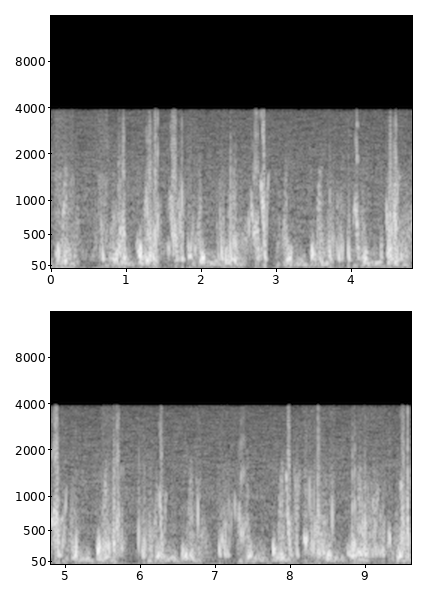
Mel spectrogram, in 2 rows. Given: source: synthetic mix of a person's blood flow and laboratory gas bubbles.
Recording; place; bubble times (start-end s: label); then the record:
Doppler ultrasound of blood flow; precordium
0.05-0.32 s: bubbles
0.58-1.05 s: bubbles
1.14-1.46 s: bubbles
1.54-1.96 s: bubbles
2.20-2.55 s: bubbles
2.62-2.92 s: bubbles
3.17-3.24 s: bubbles
3.68-4.17 s: bubbles
4.40-5.05 s: bubbles
5.11-5.21 s: bubbles
5.43-5.81 s: bubbles
5.96-6.18 s: bubbles
6.25-6.36 s: bubbles
6.75-6.81 s: bubbles
7.02-7.42 s: bubbles
7.93-8.61 s: bubbles
8.74-9.38 s: bubbles
9.46-9.63 s: bubbles
From the record:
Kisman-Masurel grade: 242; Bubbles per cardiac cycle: several, 3 to 8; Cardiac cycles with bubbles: 100%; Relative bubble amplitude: moderate (0.250 to 0.450); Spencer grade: 3 (all of the cardiac periods contain showers or single bubble signals, but not dominating or overriding the cardiac motion signals); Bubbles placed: anywhere in the cardiac cycle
